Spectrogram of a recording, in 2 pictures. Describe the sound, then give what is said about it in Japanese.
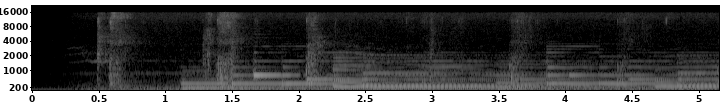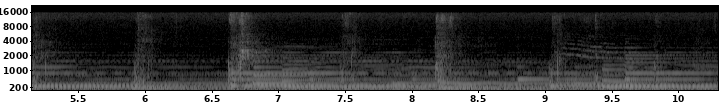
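A cat meows inside a 1983 music recording mixed in 3D audio, with the cat placed behind the listener. The meows sit among sustained, quiet instrumental tones and soft percussive taps. “後ろから足音が、あとニャーとかいうのが後ろから来まして、 来ましたよ。 これ立体音響、 これが立体音響というやつですね。”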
